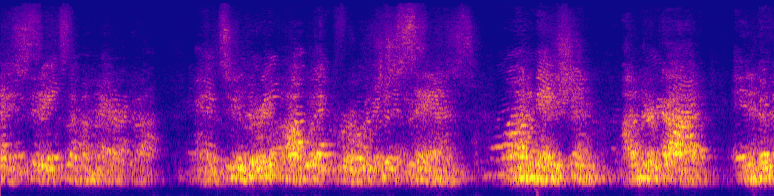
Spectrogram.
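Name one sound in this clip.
A group of men and women recite together in unison.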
